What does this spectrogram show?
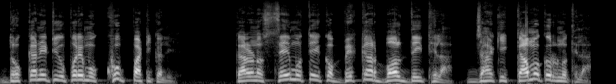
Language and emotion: Odia, angry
